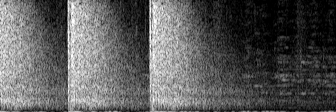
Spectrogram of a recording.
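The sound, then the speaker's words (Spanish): Two booming gunshots from a large gun ring out during a tabletop role-playing game. Each blast cracks sharply and trails into a long, rolling rumble that stays loud under steady noise. “Esta es una de las primeras veces que tienes un arma tan grande. La disparas.”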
